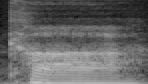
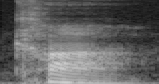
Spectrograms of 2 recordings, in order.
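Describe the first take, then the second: First: The pitch stays low throughout. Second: The pitch falls from high to low. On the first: Galangal, a plant in the ginger family. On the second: Servants.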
